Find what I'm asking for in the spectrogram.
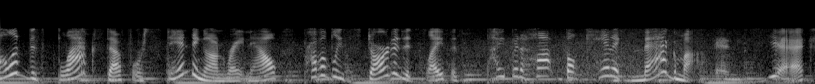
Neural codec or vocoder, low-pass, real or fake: none; 5.4 kHz; real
